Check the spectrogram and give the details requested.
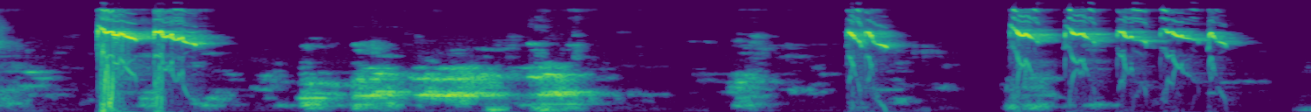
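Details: Oriental white-eye singing: bursts of high, thin chirping notes run in quick descending strings, with a stretch of lower, rougher mid-pitched sound between them.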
